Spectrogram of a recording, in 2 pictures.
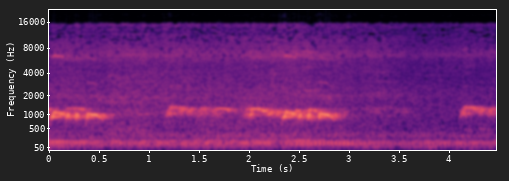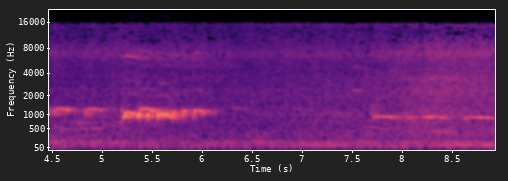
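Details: Silver zebra dove singing actively in the koong style: rolling, trilled cooing phrases of similar low pitch, about four bursts broken by short gaps, ending on a steady held coo, over a low background hum.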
